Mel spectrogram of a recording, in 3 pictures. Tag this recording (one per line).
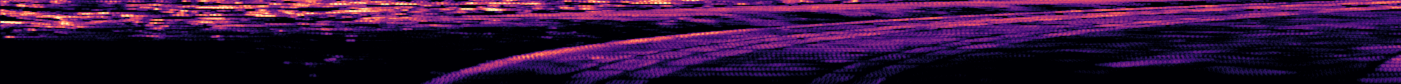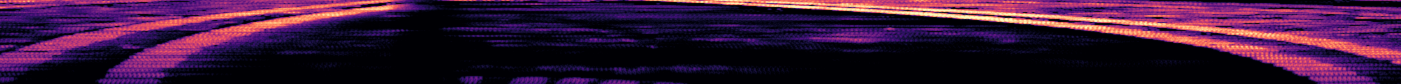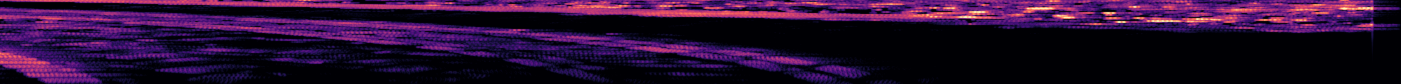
ambiance
ambience
ambient
atmosphere
background
bitmaps-and-waves
image-to-sound
rose-garden
sci-fi
soundscape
